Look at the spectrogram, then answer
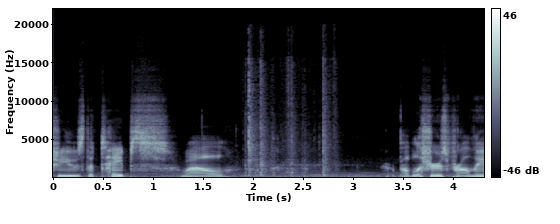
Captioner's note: clattering of cassettes, his hand running over them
